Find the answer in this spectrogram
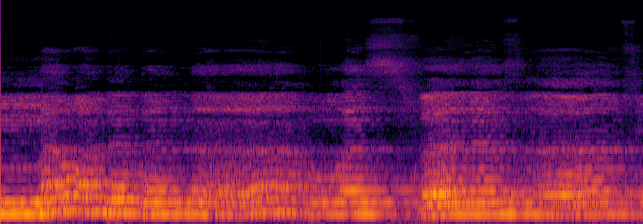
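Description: A male reciter chanting the Quran in melodic tajwid style, holding long notes with ornamented pitch turns, amplified through a microphone and loudspeaker. The phrase breaks off briefly just before four seconds in, and a new phrase begins.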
